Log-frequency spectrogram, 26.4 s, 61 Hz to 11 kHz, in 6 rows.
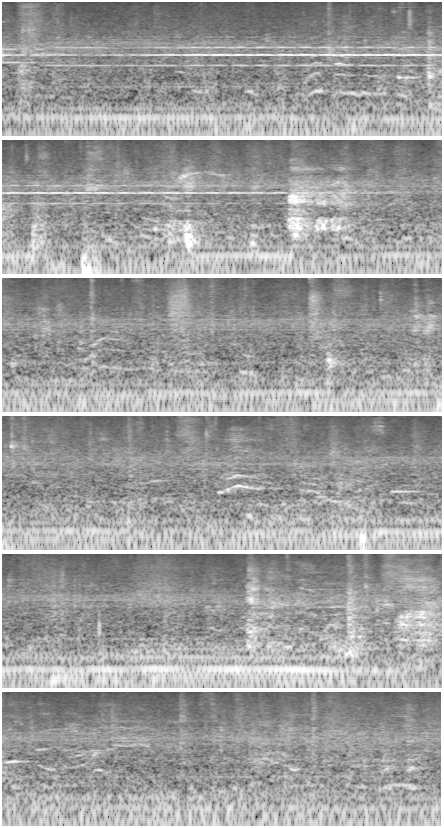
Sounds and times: Music: 0.0s - 10.4s.

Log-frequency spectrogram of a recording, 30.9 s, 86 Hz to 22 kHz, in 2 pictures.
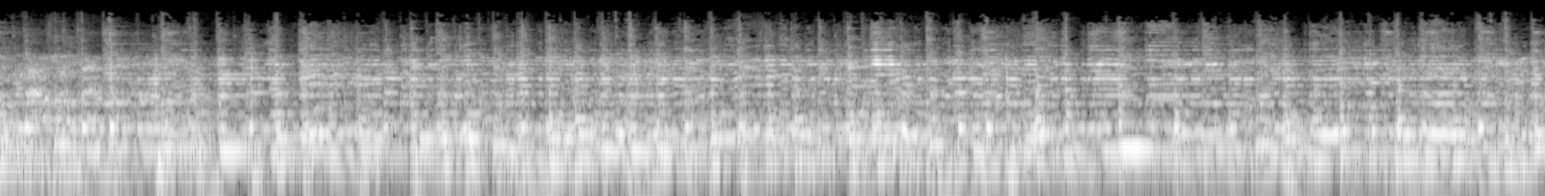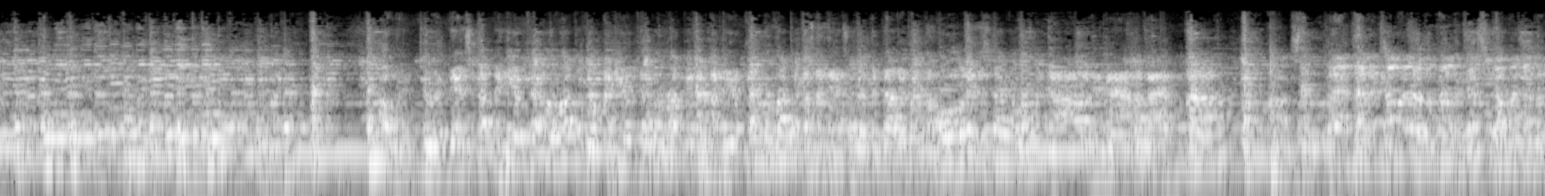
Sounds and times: Pizzicato: 0.0s - 30.9s.

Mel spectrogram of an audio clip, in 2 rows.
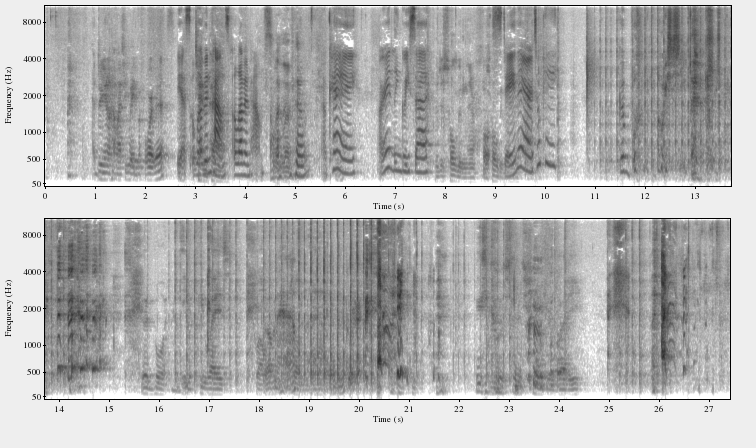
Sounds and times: Laughter: 12.9s - 15.2s, 20.1s - 21.8s, 23.3s - 23.9s, 25.8s - 27.4s.

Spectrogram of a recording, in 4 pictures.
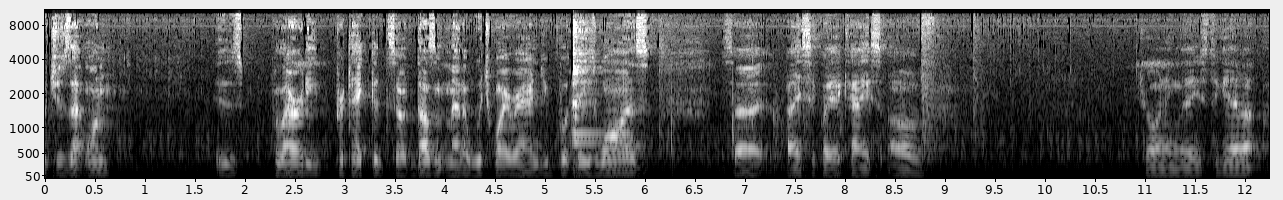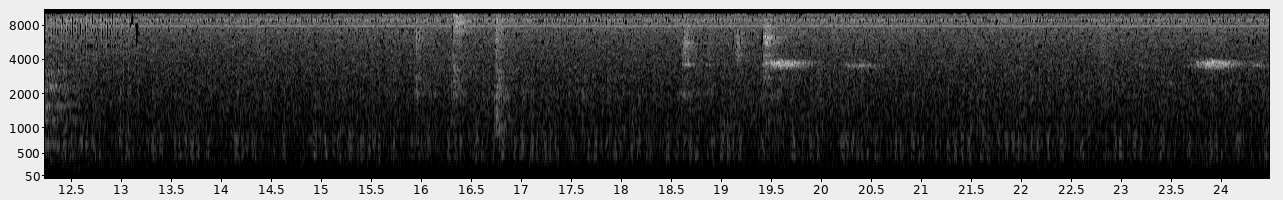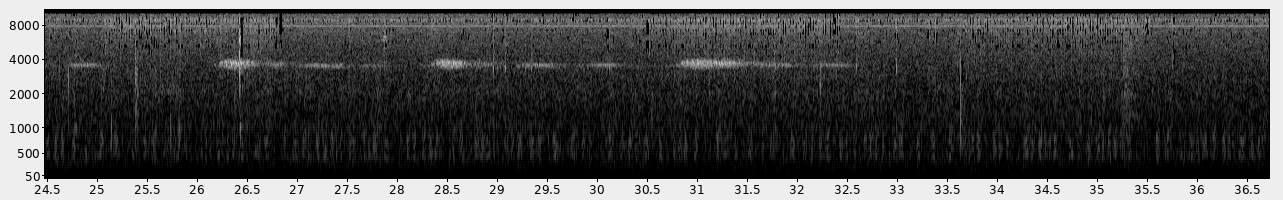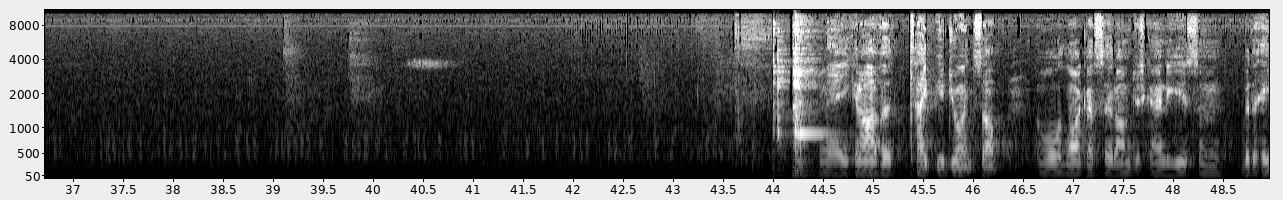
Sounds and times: Inside, small room: 0.0s - 48.9s.

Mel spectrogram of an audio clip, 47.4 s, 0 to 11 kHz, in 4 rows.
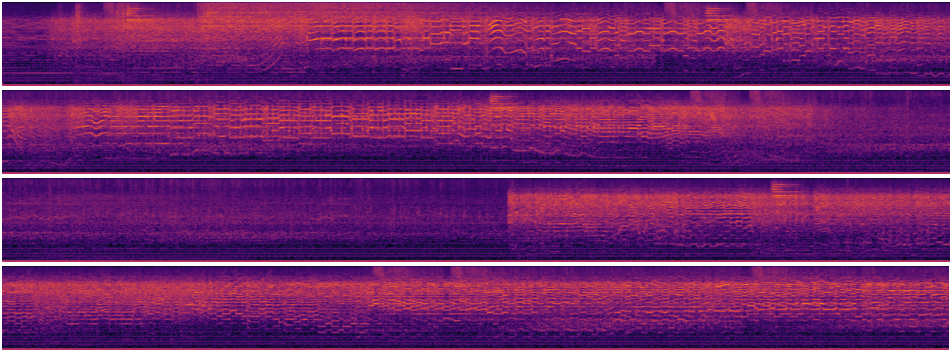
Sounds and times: Music: 0.0s - 29.3s, 30.0s - 47.3s.

